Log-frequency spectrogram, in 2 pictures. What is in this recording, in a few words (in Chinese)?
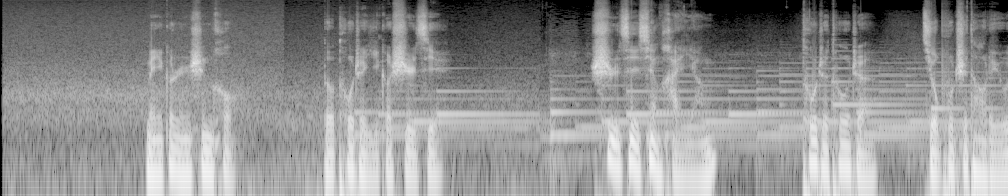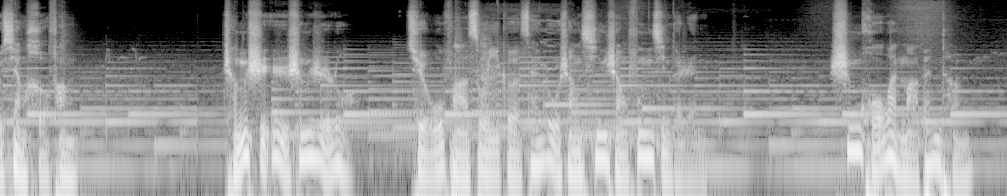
男 独白; 苏州公安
